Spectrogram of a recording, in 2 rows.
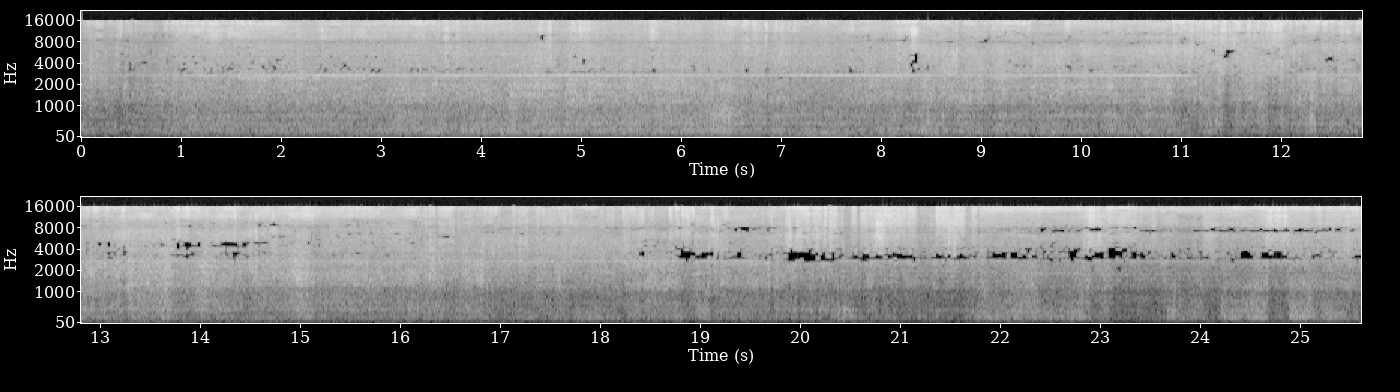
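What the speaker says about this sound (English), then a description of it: "This thing, the pressure washer is something serious." A pressure washer sprays chrome 22-inch rims with a steady, loud hiss of water that runs without a break, rising and falling slightly as the jet moves across the wheels.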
